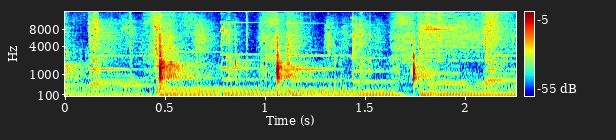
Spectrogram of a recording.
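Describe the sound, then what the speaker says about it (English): Zucchini being chopped with a knife on a board, three distinct close thuds spaced about half a second apart over a steady low background hum. "I'm going to chop up my zucchini."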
